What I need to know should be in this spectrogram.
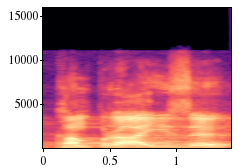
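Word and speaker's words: comprise: तो इम्प्रेसिव मुतासिर कौन, मॉन्यूमेंट्स यादगारें, एम्बेलिश सजाना, एम्पायर सल्तनत, अट्रैक्शन कशिश, कंस्ट्रक्ट तामीर करना, कंप्राइज ये एस जो है जेड की आवाज़ दे रहा है यहाँ पे, कंप्राइज मुश्तमिल होना, टॉम ये जो बी है ये साइलेंट है।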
